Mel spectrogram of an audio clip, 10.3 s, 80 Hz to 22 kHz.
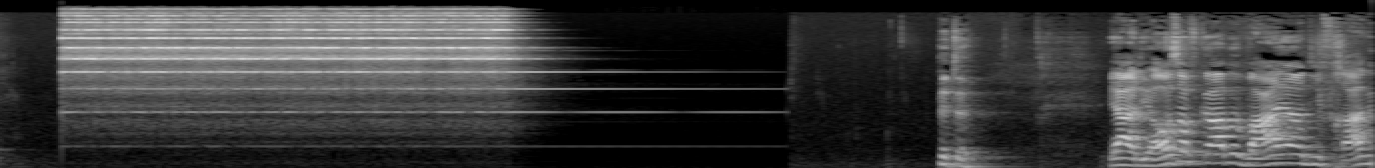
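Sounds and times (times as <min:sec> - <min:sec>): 
loud electric bell ringing: 0:00.5 - 0:06.0
speech: 0:07.1 - 0:07.5, 0:08.4 - 0:10.3.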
